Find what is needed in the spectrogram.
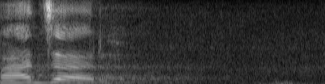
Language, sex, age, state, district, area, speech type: Goan Konkani, female, 30-45, Goa, Quepem, rural, read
